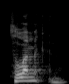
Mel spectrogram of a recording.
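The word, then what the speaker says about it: Ptolemaic: she was uh toic tmic tmic is how you say that the Greek family there tmic I think is that is that right I think it's tmic um she was Greek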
